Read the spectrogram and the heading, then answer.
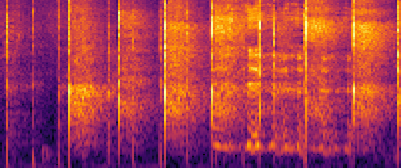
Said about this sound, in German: Also für alle, wo ihr sind und du jetzt zu mir kommst, kleiner Applaus.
